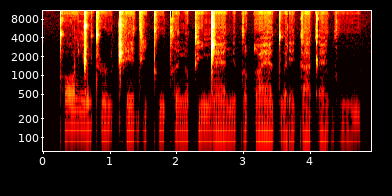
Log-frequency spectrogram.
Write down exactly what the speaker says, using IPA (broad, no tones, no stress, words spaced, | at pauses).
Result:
kʰɔlŋ͡ǁu tʰɹuǁʰedʱi kʰukʰə nɔkʼiŋ͡ǁæː nykʊqʷæːtʷæ ɾekakʼæl ɡʱu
